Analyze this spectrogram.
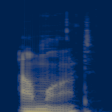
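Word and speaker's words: Almonte: on Twitch sure is oh Al Monte doesn't produce pronounce the E my bad Almont Almont there's like 99 comments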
